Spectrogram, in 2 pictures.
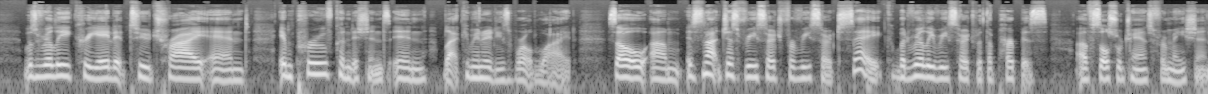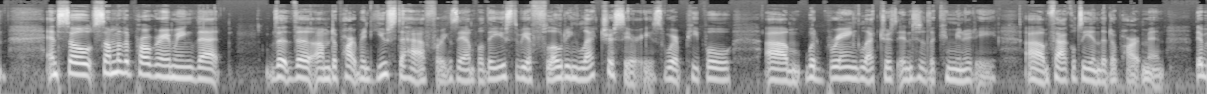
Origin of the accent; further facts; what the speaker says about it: New York, United States; also born or lived in Pittsburgh; I'm not originally from Pittsburgh. I'm actually from the South Bronx in New York. And I grew up in the housing projects in the South Bronx and ended up being the first in my family to go to college.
